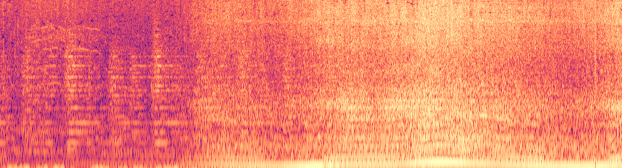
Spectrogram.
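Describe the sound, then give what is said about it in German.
A black SUV's engine idles with a low rumble, then revs up and accelerates as the driver steps on the gas pedal in pouring rain, its droning pitch climbing and wavering as it grows louder and fuller. No voices are heard. “Er trat aufs Gaspedal.”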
